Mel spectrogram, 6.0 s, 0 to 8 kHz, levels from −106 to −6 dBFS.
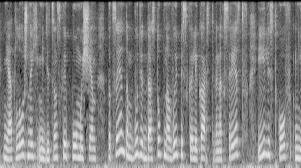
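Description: No audible technical faults.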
